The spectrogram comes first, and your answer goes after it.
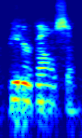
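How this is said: The name is said the American way.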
